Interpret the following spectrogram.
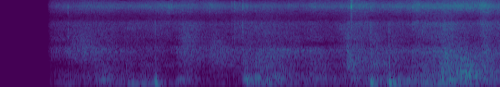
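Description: Handling noise from the recording phone: a few soft, low thumps with a faint rustle as the phone is steadied.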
